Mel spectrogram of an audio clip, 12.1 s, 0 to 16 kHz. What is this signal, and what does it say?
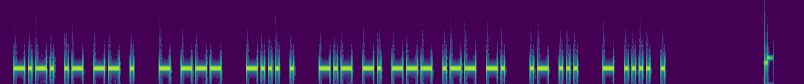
Morse code, heard as a keyed tone, about 22 wpm, 700 Hz. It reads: CAME TO BE KNOWN AS THE
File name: practice / 22wpm / Sets of 6 Words - 22wpm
